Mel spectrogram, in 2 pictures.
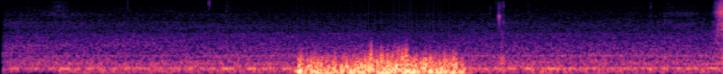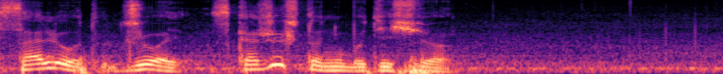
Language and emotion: Russian, positive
